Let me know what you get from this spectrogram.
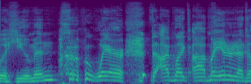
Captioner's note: laughing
